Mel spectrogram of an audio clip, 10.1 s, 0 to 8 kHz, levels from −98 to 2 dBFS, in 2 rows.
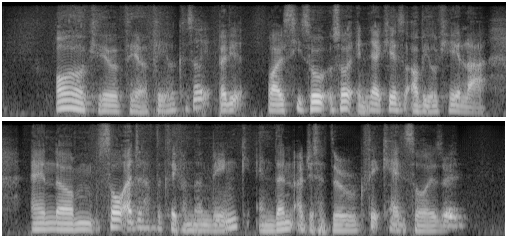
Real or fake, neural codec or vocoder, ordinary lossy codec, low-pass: fake; codec, 16 kHz, 0.5 kbps, X-Codec, HuBERT features, trained on LibriSpeech; none; 7.2 kHz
